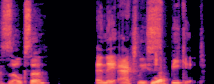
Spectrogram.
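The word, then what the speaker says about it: Xhosa: You can't necessarily pronounce it specifically because it has the X is essentially a click, but it's like Zoxa, and they actually speak it in the movies.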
